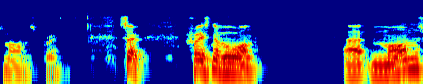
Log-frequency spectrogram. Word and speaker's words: Malmesbury: did check before that Mars breeze still pronounced mom's Britain so phrase number one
